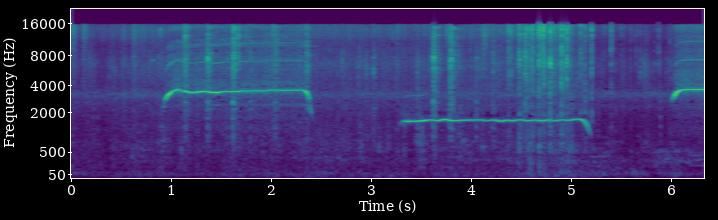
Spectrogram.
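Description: Two long, steady whistled notes, the first high and the second lower, calling racing pigeons in to the loft to be fed. Faint clicks sound alongside the notes.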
